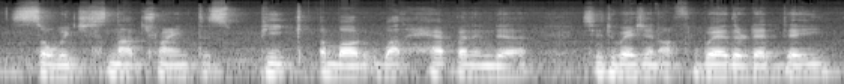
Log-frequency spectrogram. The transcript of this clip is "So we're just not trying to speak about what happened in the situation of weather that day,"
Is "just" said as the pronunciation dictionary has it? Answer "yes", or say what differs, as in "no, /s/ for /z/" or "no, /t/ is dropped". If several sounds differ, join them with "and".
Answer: no, /tʃ/ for /dʒ/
